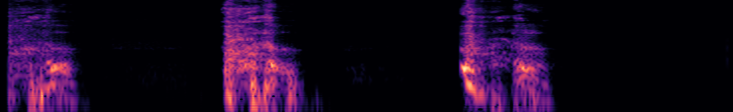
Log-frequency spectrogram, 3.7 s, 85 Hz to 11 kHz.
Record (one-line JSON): {"three_cough_length": "3.7 s", "three_cough_amplitude": 27400, "three_cough_signal_mean_std_ratio": 0.36, "survey_phase": "beta (2021-08-13 to 2022-03-07)", "age": "45-64", "gender": "Male", "wearing_mask": "No", "symptom_none": true, "smoker_status": "Ex-smoker", "respiratory_condition_asthma": false, "respiratory_condition_other": false, "recruitment_source": "REACT", "submission_delay": "1 day", "covid_test_result": "Negative", "covid_test_method": "RT-qPCR", "influenza_a_test_result": "Negative", "influenza_b_test_result": "Negative"}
